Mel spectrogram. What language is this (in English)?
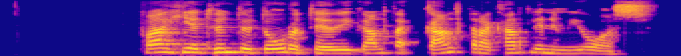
Icelandic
